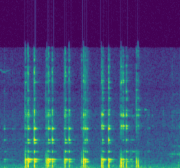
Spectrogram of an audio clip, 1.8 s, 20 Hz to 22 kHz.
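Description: A handmade bowl, made by the speaker's sister at an art place during summer camp, is tapped quickly with a series of short, clinking taps. Each tap gives a bright, glassy ring centred around 1.2 kHz that dies away almost at once, with pauses between small clusters of hits.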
